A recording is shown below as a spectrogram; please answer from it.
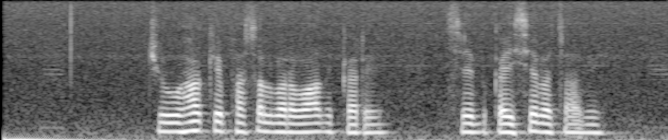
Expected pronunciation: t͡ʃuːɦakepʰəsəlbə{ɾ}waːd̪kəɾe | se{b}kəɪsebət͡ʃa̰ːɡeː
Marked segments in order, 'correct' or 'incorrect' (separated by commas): correct, correct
